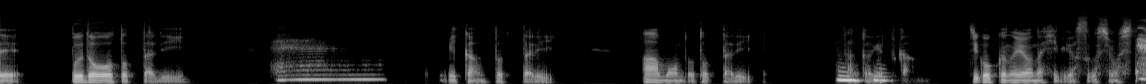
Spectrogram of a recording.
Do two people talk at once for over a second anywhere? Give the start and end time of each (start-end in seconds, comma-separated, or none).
none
